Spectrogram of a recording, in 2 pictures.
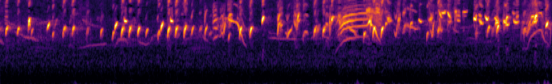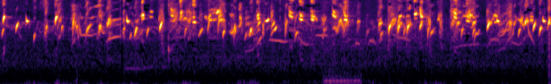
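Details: Goldfinch song, delivered from a sunlit branch: a dense, unbroken stream of bright twitters, rising and falling slurred notes and rattling trills, with a short low knock toward the end.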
